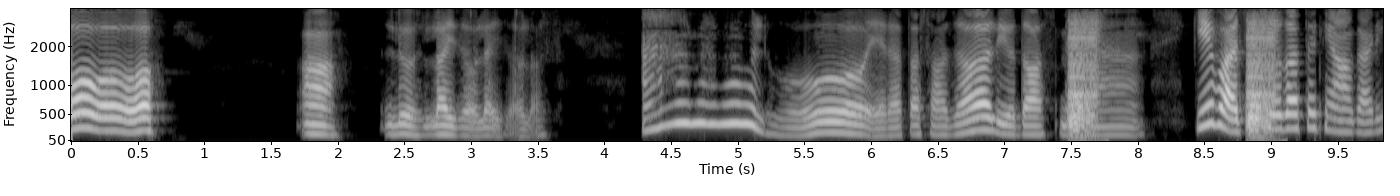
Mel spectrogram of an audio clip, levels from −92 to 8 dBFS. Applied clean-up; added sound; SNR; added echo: none; Fart; -3 dB; none.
